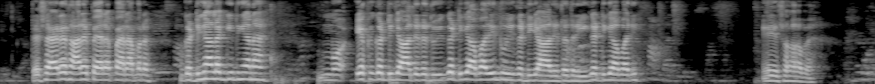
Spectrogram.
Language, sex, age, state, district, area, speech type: Dogri, female, 45-60, Jammu and Kashmir, Samba, urban, spontaneous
